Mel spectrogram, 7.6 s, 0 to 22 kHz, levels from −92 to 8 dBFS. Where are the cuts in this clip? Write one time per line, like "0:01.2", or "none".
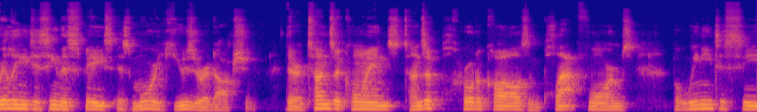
0:02.7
